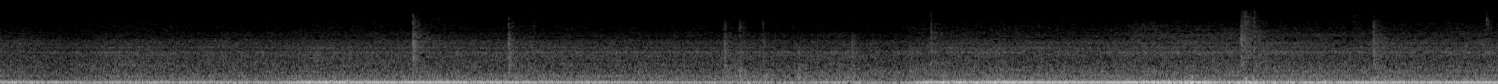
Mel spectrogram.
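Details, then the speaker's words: 2020 Toyota Tundra, cold or warm, creeping at low speed over uneven surfaces in a parking deck and driveway: sharp irregular pops and creaks over low road rumble; one pop after sitting for hours. "it makes popping or creaking multiple noises when driving in and out of my work parking deck and in and out of my driveway like when it's uneven surfaces at slow speeds"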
